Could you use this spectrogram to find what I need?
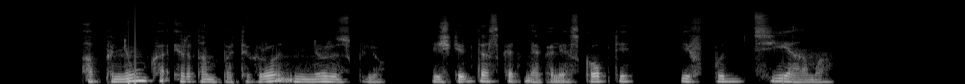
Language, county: Lithuanian, Kaunas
